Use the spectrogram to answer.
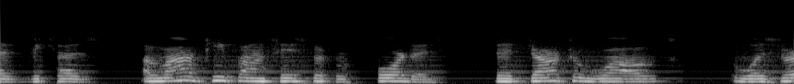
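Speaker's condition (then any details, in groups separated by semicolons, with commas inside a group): Multiple sclerosis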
